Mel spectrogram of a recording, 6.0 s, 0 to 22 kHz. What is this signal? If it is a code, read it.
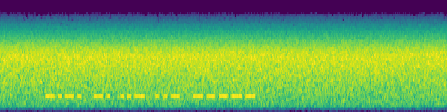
Morse code, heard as a keyed tone, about 24 wpm, 580 Hz, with heavy radio static. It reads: CNUU0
